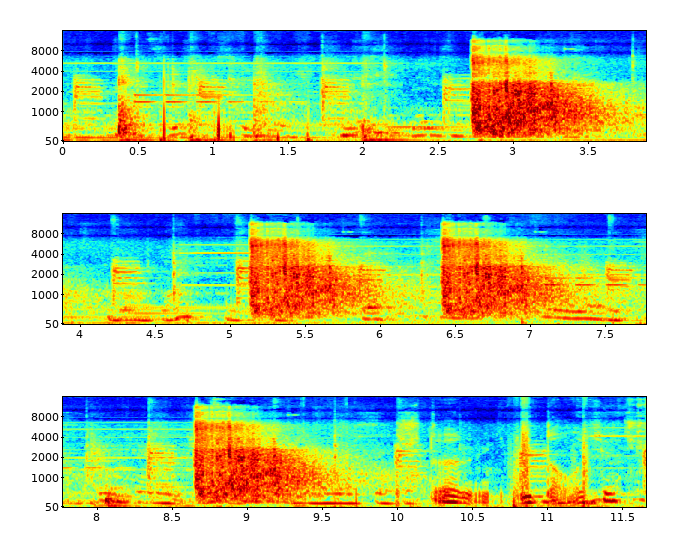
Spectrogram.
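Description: Gunfire from a Minecraft weapons mod with sniper-type guns: about four sharp, bright bursts with decaying tails at irregular intervals, separated by quieter game sounds and clicks.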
